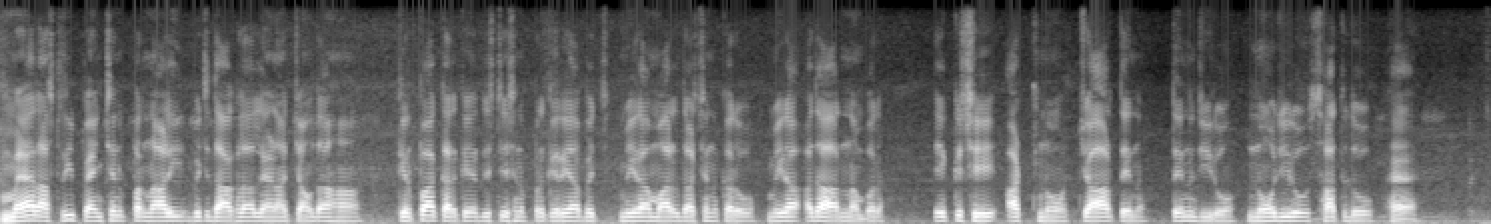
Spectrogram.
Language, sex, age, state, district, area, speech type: Punjabi, male, 30-45, Punjab, Kapurthala, urban, read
